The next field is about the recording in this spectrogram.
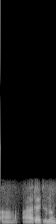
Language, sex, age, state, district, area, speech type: Malayalam, male, 18-30, Kerala, Idukki, rural, conversation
